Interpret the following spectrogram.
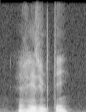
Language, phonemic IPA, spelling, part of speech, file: French, /ʁe.zyl.te/, résulter, verb, Fr-résulter.ogg
- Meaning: 1. to result, to happen 2. to be the result of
